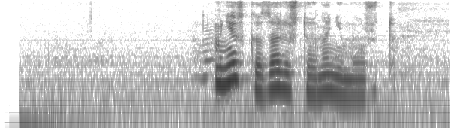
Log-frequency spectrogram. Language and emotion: Russian, sad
